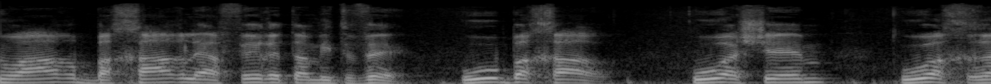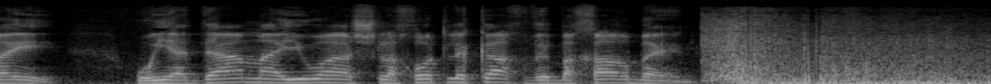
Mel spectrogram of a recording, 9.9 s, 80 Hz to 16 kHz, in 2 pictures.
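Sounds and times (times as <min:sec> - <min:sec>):
speech: 0:00.0 - 0:08.8
explosions and artillery fire: 0:08.5 - 0:09.9.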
